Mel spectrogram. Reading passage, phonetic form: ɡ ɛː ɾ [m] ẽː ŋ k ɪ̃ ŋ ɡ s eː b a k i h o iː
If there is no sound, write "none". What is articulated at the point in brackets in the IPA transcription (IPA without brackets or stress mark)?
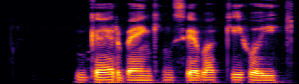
b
